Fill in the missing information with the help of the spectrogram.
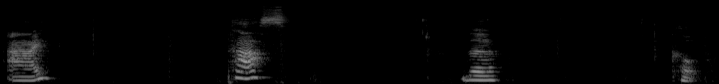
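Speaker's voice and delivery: slow, each word set apart with pauses. Shown as a demonstration. Teacher reading a sentence to the class, word by word. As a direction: read it one word at a time. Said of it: "I've got a sentence and it says".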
